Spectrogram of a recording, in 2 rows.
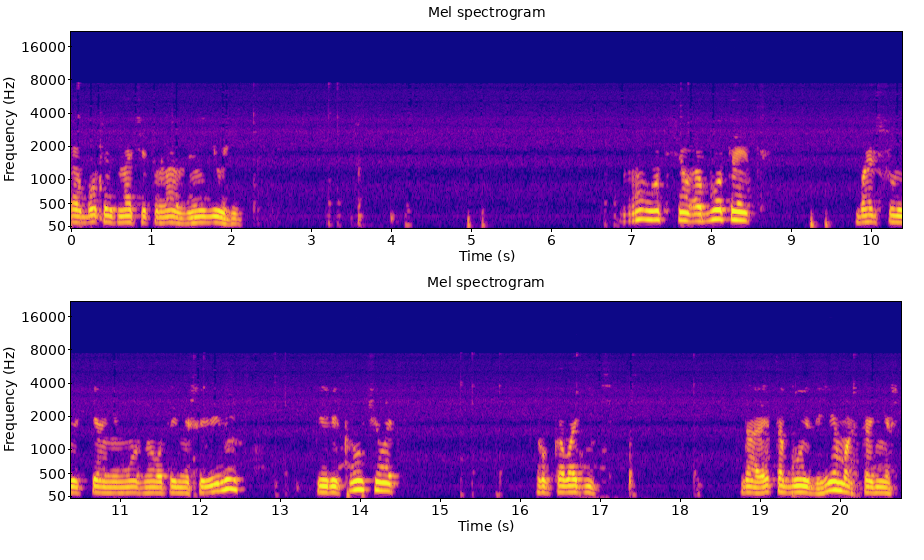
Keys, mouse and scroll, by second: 1.2 middle click, 3.2-4.3 drag, 4.8 r, 7.6-8.7 drag, 9.1 r, 12.0 click, 13.0 click, 13.8 r, 15.2 click, 15.7 middle click, 17.5 middle click, 19.4 middle click.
